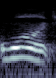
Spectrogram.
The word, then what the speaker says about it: want: But we're going to put want right here, because want actually sounds like a short O.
